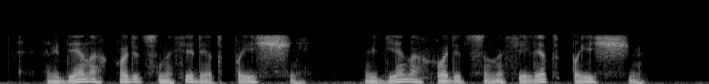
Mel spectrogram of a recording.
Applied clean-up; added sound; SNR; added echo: neural diffusion model UNIVERSE++.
